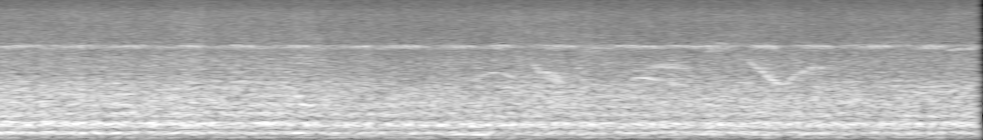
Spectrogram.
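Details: Steady bee buzzing forms a constant drone while a few short, sweeping bird calls rise and fall faintly behind it.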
